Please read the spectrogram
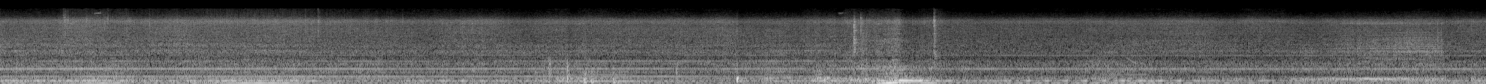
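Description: Jeep CJ-6 engine running at low revs as it crawls slowly over boulders. There is a sharp knock a little after seven seconds and a louder heavy thump with a scrape around nine seconds in.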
